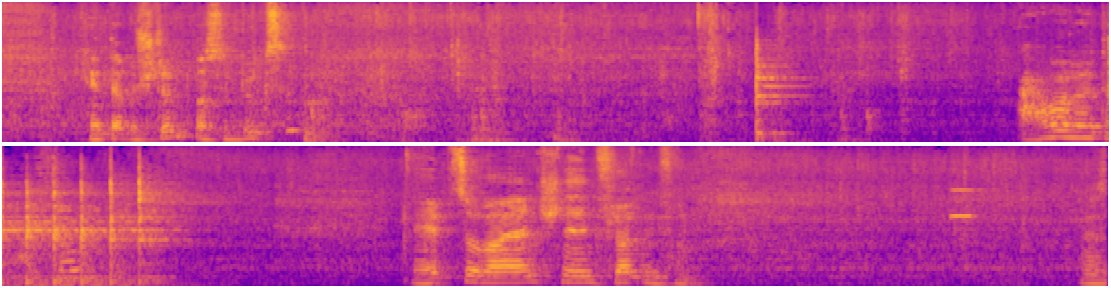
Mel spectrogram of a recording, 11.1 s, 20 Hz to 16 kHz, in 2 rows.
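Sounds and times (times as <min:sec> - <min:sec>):
soft stirring sounds in a pot: 0:00.0 - 0:07.7
sauerkraut bubbling and sizzling in a pot: 0:00.0 - 0:11.0
speech: 0:00.4 - 0:02.7, 0:05.2 - 0:06.2, 0:07.6 - 0:09.2.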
